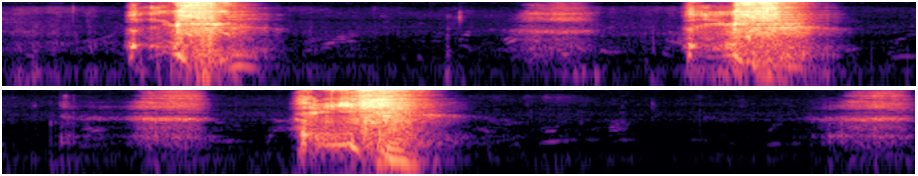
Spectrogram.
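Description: Three loud explosive sneezes separated by quieter breaths and sniffs; ordinary sneezing.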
